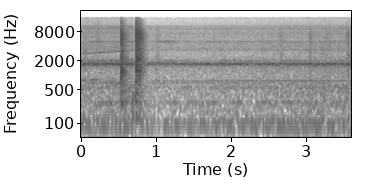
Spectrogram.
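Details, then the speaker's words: Late-1990s Compaq Deskpro desktop at power-on, side cover on: a couple of handling clicks, then a steady high whine from a noisy cooling fan; fan likely needs replacing, oiling the bearing suggested as an alternative. "that rare case Fan's going to need changing cuz that sounds God awful"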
